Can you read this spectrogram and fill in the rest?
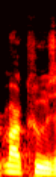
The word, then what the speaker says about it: Marcuse: Herbert Marcuse is how you say his name, I believe.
